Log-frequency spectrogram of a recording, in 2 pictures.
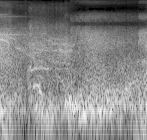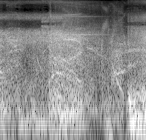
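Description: An energy beam blasts with a loud roar.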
